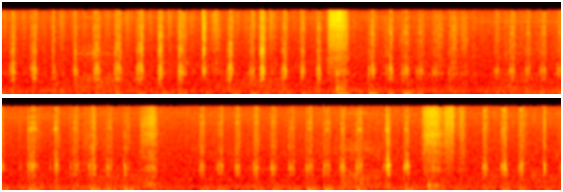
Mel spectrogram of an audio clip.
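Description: A pigment liner pen makes repeated short strokes on a white spiral paper sketchbook resting on a wooden desk. A quick run of crisp scratching ticks is heard, with a few longer, brighter strokes and a steady low hum underneath.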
